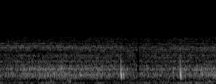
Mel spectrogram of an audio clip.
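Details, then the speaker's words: 1960s Electra TC-505 reel-to-reel, after degaussing and cleaning the head, playing back: soft steady hiss with faint clicks and no hum. The hiss comes from the tape itself, not the deck. "what you're hearing there is just the tape hiss that's just tps"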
